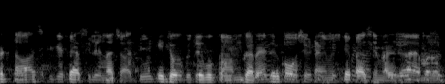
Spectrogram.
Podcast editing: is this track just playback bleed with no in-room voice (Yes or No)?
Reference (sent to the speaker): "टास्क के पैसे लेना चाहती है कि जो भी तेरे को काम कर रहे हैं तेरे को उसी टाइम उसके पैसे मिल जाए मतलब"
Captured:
No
